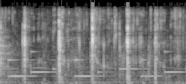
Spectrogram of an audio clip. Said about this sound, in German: Oh, oh, oh, oh, das höre ich aus tausend Schmatzern raus. Hm? Das ist Grünkohl, in der Region Hannover auch Pinkel genannt.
